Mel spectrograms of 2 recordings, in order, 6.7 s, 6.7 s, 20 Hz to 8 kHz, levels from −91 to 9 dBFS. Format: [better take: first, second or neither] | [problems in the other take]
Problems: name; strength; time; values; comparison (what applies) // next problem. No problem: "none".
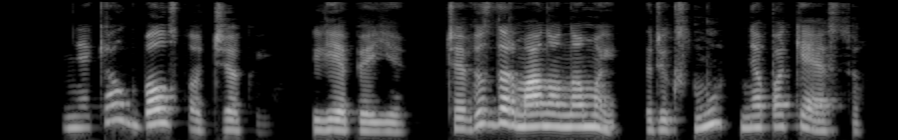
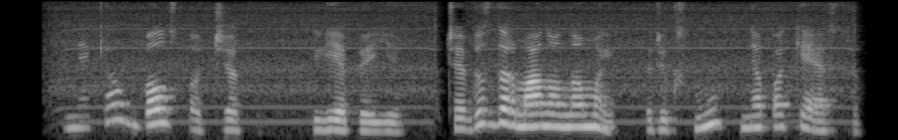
first | background sound (Tools); 19 dB below the speech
